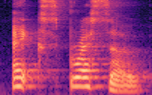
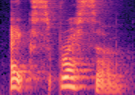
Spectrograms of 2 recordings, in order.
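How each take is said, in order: First: It begins with an 'ex' sound, like express. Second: The same.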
